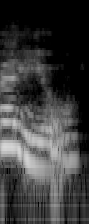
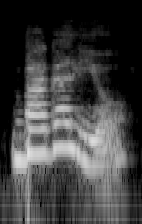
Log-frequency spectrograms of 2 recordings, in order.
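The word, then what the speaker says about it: bagaglio: বাগালিও, বাগালিও, luggage. বাগালিও বানানটি যদি আমরা খেয়াল করি তাহলে আমরা দেখব GLE এই তিনটি বর্ণ মিলে উচ্চারণ হবে লি।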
